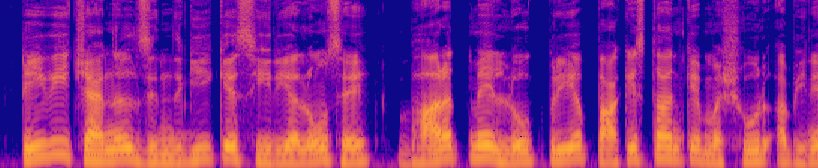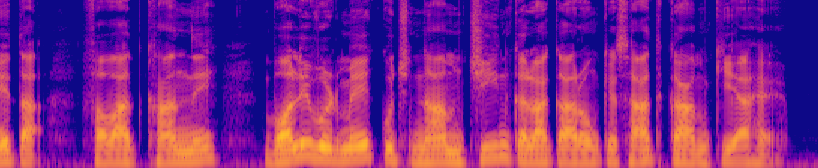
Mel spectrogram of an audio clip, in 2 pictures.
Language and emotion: Hindi, neutral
